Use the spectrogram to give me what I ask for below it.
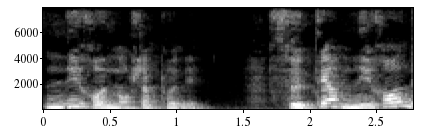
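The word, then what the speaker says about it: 日本: En effet, Japon se prononce Nihon en japonais.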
